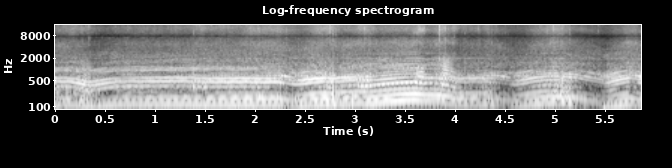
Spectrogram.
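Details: Stihl FS-250R two-stroke string trimmer after carburetor rebuild kit (old diaphragm had hardened from sitting with stale gas), cutting wet grass in rain: clean howl dips as line bites, recovers without bogging or sputter; normal running under load.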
